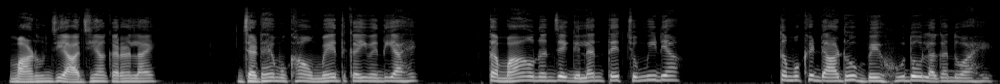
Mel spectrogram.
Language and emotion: Sindhi, sad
